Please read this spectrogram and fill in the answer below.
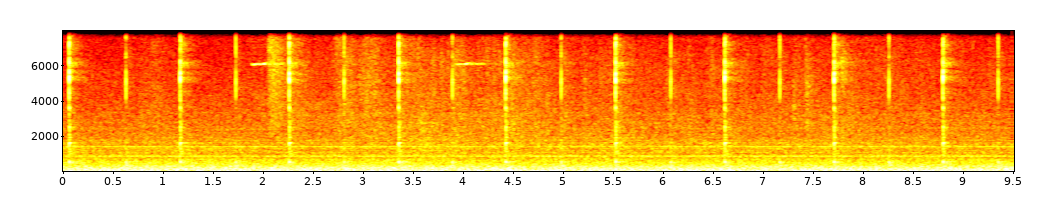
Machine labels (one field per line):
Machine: valve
